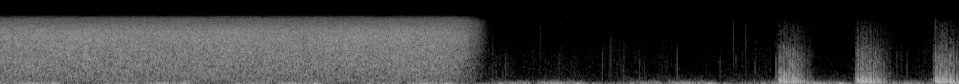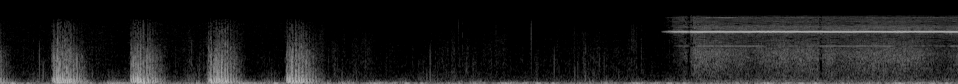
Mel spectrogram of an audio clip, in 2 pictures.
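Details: Synthesizer-made tinnitus simulation (1970s RNID London demonstration record) of what patients with moderate to very loud tinnitus hear continually: hissing noise, then rhythmic pulsing bursts, then a steady high-pitched tone over hiss; tinnitus simulation.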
